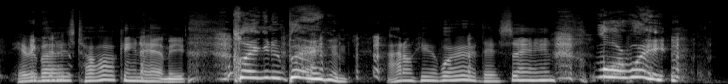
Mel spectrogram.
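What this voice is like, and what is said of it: Sung impression of another person's voice. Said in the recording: “doing a perfect impression ... Of both Harry Nilsson and Dustin ... It's uncanny ... it's spot on”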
